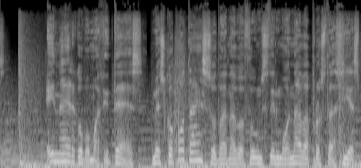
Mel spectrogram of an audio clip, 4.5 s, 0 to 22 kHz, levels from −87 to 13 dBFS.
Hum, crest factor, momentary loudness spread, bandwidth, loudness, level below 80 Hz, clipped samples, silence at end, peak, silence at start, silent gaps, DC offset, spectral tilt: none; 14 dB; 3 LU; over 20 kHz; -14 LUFS; -24 dBFS; under 0.1%; 0 s; 0 dBFS; 0 s; none; 0.5%; -5 dB/octave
